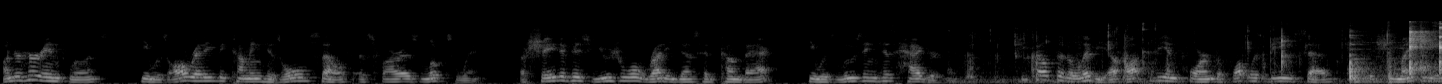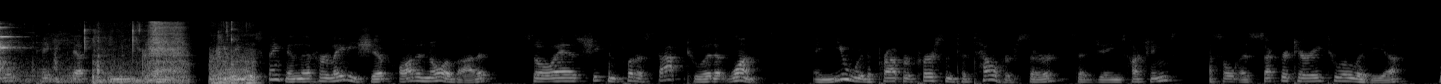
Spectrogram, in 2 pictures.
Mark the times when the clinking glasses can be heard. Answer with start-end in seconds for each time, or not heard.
13.4-15.2.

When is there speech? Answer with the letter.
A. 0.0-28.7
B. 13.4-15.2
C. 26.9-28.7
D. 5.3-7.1
A.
